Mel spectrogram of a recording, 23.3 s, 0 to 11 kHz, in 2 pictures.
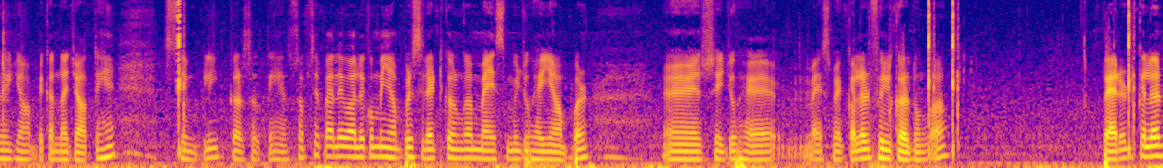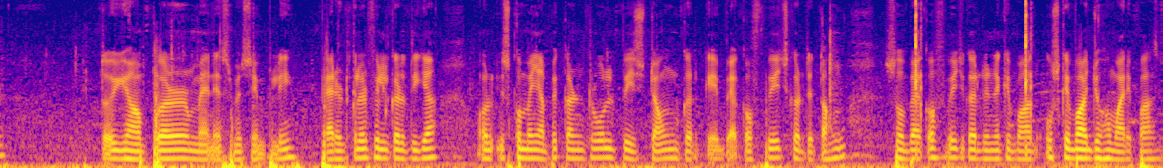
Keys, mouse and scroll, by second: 2.2 click, 9.4 click, 11.3-14.9 typing, 15.2 Return, 17.2 ctrl+Page_Down, 20.8 click.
